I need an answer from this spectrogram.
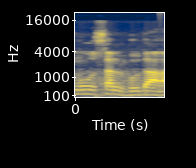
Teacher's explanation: وصل میں موسیٰ کا الف کیا ہو جائے گا؟ محذوف ہو جائے گا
